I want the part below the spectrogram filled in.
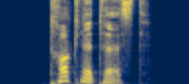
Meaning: inflection of trocknen: 1. second-person singular preterite 2. second-person singular subjunctive II
- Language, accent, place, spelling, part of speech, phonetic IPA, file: German, Germany, Berlin, trocknetest, verb, [ˈtʁɔknətəst], De-trocknetest.ogg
